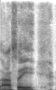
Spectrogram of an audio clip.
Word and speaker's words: acai: It's acai.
